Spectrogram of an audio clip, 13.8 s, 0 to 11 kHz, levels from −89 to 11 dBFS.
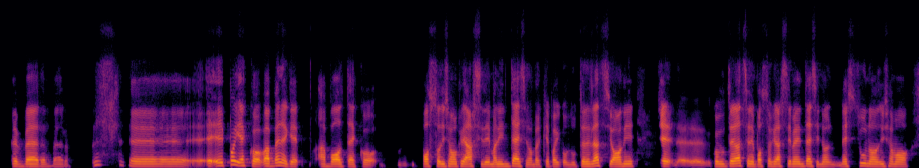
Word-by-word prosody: È 155 -2 -3
vero, 145 -1 +2
è - - -14
vero. 140 -1 -12 0.9
Ehm, 150 -2 -2 0.3
e - - +4
e 195 - -1
poi 255 -4 +4
ecco, 190 -7 +3
va 165 0 +6
bene 185 -1 +1
che, 145 -1 -3 0.2
a 150 - -1
volte 145 0 +3
ecco, 135 -1 -4 0.3
mhmm, 105 -5 -23 0.2
posso 150 0 0
diciamo 150 0 +1
crearsi 150 -1 +1
dei 140 0 +1
malintesi, 145 +1 +1
no, 130 - -4
perché 130 +2 -5
poi 140 -1 -2
con 125 - -8
tutte 130 +4 -4
le 150 - +2
relazioni 155 -2 +2 0.3
cioè, 475 -1 +2
uhm, 470 -4 -5
uhm, - - -18
con 150 -1 -1
tutte 150 +2 +1
relazioni 165 -2 +3
posso 145 +2 -1
crearsi 150 +1 0
malintesi, 150 -1 0
no 145 0 -2
nessuno 150 +2 -2
diciamo, 145 -1 -2
150 Hz, 175 wpm, -22 LUFS, 145-160 Hz, 0.9 s, va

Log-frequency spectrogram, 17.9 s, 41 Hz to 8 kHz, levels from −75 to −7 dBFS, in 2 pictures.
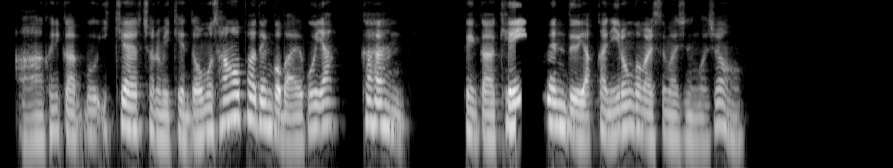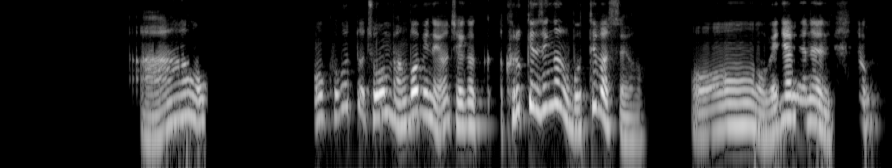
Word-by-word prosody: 아 100 +1 -5
그니까 125 -1 -2
뭐 125 +2 -6
이케아처럼 140 -4 +1
이렇게 110 +1 -2
너무 115 +7 +1
상업화된 175 0 +3
거 - - +4
말고 105 +8 0
약간 165 -2 0 0.5
그러니까 110 -4 0
개인 150 +8 +8 0.2
브랜드 150 -9 +3
약간 110 +3 0
이런 140 +5 +1
거 140 - 0
말씀하시는 110 -3 -3
거죠? 100 +1 -6 2.9
아. 170 - -3 1.1
어 200 - -4
그것도 255 +7 -7
좋은 220 +1 +4
방법이네요. 195 +1 +2
제가 160 -3 0
그 160 0 -17
그렇게는 250 +6 0
생각을 275 - 0
못 135 - -4
해 - - +3
봤어요. 105 - -1 0.4
어 150 +3 -2
왜냐하면은 175 - 0 0.2
또 170 +2 -11
150 Hz, 265 characters per minute, -23 LUFS, 115-175 Hz, 2.9 s, 개인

